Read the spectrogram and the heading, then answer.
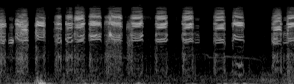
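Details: Great tit nestlings in a nest in a rock crevice begging as the parent brings food: a harsh, hissing, high-pitched chorus of rapid bursts, about three or four each second, with no other clear sounds.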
